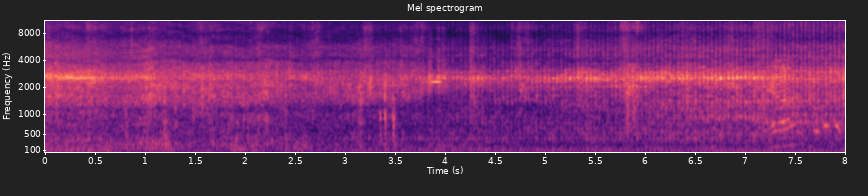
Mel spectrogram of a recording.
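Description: Mahindra Bolero pickup's diesel engine running as it drives slowly past over gravel, its low rumble dropping away about a second in as it moves off.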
